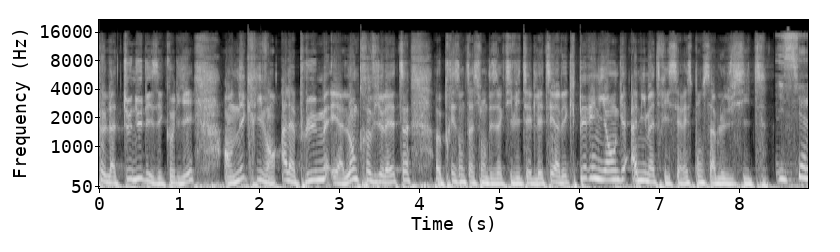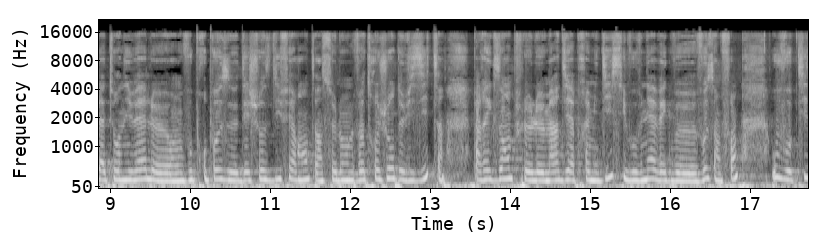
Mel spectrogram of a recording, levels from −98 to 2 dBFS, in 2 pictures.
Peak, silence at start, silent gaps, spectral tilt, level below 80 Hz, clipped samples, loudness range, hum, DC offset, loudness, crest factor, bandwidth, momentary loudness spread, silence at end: -6 dBFS; 0 s; none; -4.5 dB/octave; -24 dBFS; under 0.1%; 1 LU; none; under 0.1%; -16 LUFS; 10 dB; 17.5 kHz; 3 LU; 0 s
